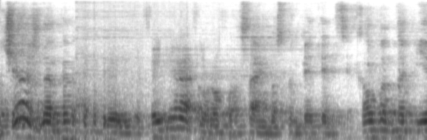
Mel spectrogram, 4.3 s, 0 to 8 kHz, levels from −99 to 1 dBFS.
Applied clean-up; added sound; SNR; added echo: neural separator model SepFormer DNS4.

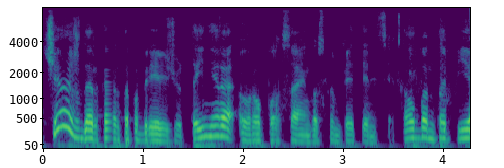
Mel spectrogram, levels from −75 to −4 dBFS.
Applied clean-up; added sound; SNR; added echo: none; none; none; none.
